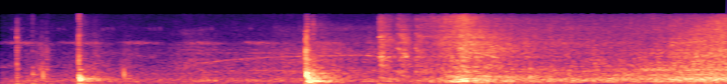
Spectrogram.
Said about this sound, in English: She drives away.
